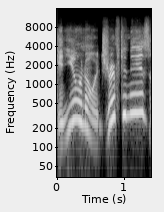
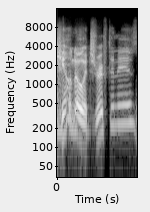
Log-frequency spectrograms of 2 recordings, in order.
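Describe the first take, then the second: First: Much higher, acted-out disbelief; incredulous question. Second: Higher, imitated disbelieving question; surprised question. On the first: Instructor stunned that a rally fan knows nothing, incredulous. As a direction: imitate an instructor who can't believe it. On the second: Driving instructor quizzing the newcomer about drifting, surprised. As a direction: act out a puzzled instructor checking.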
